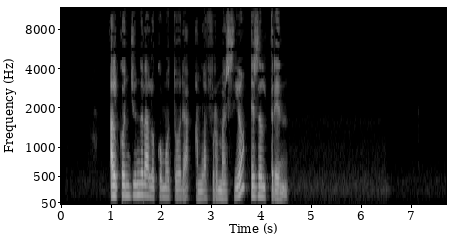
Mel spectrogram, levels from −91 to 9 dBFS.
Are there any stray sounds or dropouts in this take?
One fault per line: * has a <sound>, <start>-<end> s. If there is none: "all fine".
all fine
